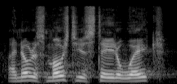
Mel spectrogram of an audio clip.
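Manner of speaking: normal talking voice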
